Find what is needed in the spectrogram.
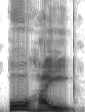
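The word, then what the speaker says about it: Bohai: और इसके बाद यह पोहाई की खाड़ी इंग्लिश में इसको बो लिखते हैं लेकिन उच्चारण प होता है तो पोहाई की खाड़ी तो येलो सी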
